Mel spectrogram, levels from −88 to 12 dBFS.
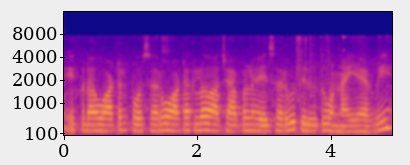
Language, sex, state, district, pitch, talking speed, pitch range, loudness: Telugu, female, Andhra Pradesh, Manyam, 185 Hz, 135 wpm, 180-195 Hz, -14 LUFS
